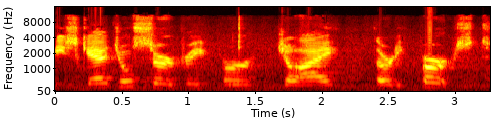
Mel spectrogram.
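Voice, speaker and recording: Projecting his raised voice, a man speaks at a fairly slow pace. His accent is American. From California (Bakersfield). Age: 60s. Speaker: farmer. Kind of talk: prepared statement, testimony. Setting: press conference. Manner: formal.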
